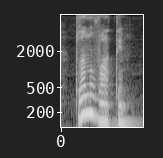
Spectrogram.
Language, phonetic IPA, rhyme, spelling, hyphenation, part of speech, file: Ukrainian, [pɫɐnʊˈʋate], -ate, планувати, пла‧ну‧ва‧ти, verb, Uk-планувати.ogg
- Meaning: to plan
